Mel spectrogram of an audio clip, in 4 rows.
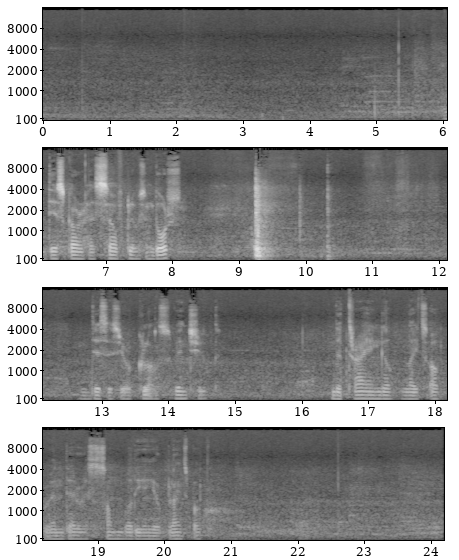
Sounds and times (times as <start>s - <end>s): Speech: 4.5s - 8.3s, 12.7s - 14.8s, 16.0s - 21.3s.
